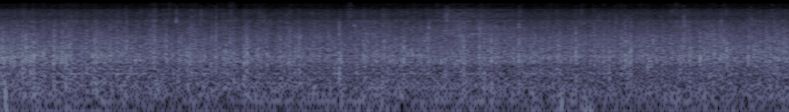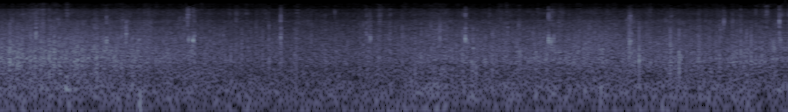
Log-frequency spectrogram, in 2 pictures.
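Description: Monsoon rain falls outdoors in a natural setting, a steady, even hiss of drops on surfaces that stays constant and moderately loud for the whole stretch, with no voices.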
